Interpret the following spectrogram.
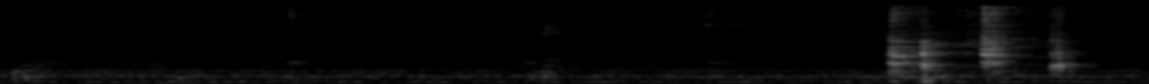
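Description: Kitchenware clinking: a few faint ticks, then a quick run of sharp, slightly ringing clinks near the end, as vegetables are tipped from a can into a salad bowl.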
